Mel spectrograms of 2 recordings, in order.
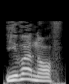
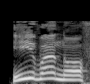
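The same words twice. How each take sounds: First: A high call to a pupil. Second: Higher, louder second call. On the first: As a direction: call the boy's name, first time. Teacher calling a child. (высоко, окликая) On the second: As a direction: call him again, sharper and louder. Teacher calls louder. (громче и выше, настойчиво) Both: Acted.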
